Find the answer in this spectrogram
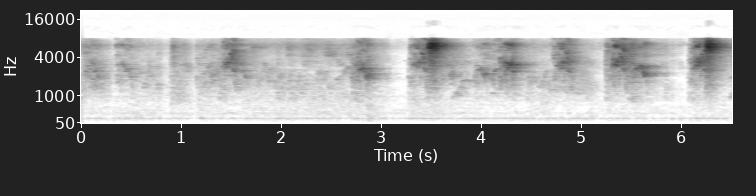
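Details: Chirping budgie recorded 1/6/2023. Quiet scratchy chatter builds into loud raspy bursts about every second, some ending in shrill squeaks, over a low steady hum.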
